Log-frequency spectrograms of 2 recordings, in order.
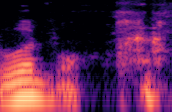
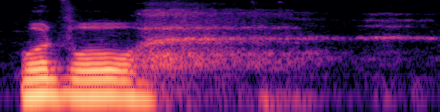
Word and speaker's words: Woodville: Woodville. Woo. That's the way it's pronounced. I'm just telling you what I've been told from people over that way. Wolville and Wolville and Appalachian play next week.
